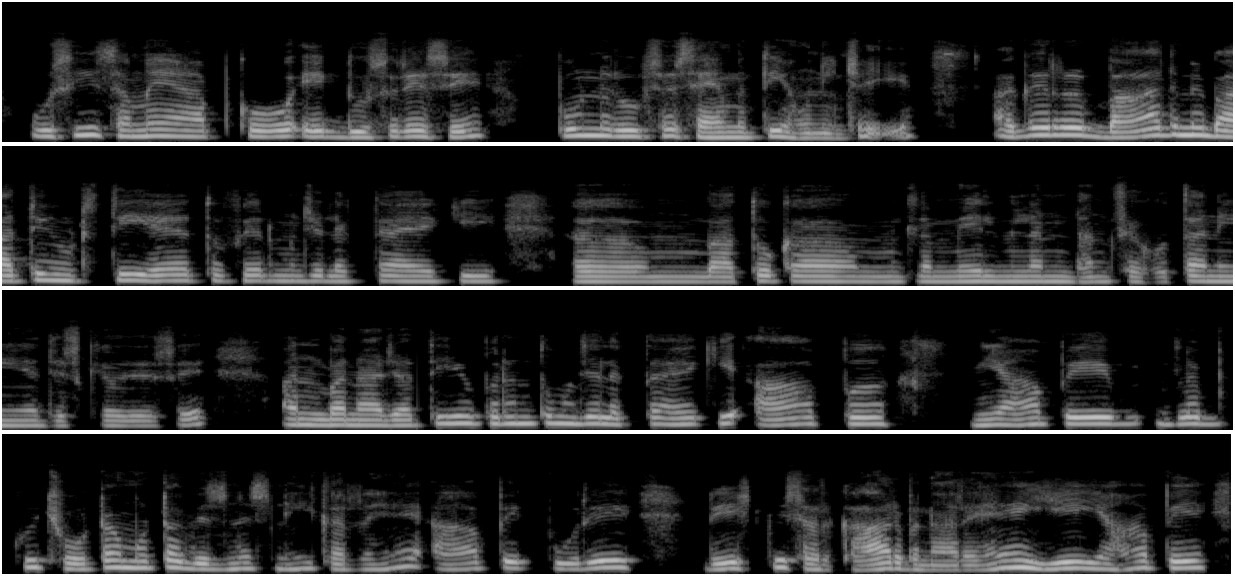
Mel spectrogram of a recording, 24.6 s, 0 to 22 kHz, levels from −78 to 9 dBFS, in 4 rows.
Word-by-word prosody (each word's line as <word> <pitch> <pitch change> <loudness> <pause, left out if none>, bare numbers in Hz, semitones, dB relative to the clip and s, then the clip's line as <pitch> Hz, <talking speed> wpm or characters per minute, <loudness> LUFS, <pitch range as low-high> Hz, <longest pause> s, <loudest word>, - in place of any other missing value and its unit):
उसी 180 +5 +1
समय 180 +1 +2
आपको 165 +1 +1
एक-दूसरे 155 +2 +1
से 160 +5 0 0.4
पूर्ण 195 +1 +4
रूप 170 -1 +4
से 185 +2 -1
सहमति 145 -1 +2
होनी 130 -3 -3
चाहिए, - - -4 0.4
अगर 210 +6 +6 0.2
बाद 185 +8 +3
में 210 -1 +6
बातें 170 +1 +3
उठती 170 +1 -1
हैं, 165 +1 +1
तो 160 0 -7
फिर 160 -1 -2
मुझे 155 0 -4
लगता 145 +1 -6
है 145 -1 0
कि 150 +1 -4 0.5
अम, 140 -1 -1
बातों 135 +3 -1
का 145 0 +2 0.2
मतलब 140 0 -5
मेल-मिलन 145 0 -1
ढंग 135 +1 -7
से 140 - -6
होता 150 +3 -2
नहीं 145 -1 -2
है, 140 - -3
जिसके 135 0 -9
वजह 135 0 -4
से 160 +3 -4 0.4
अनबन 155 -1 +2
आ 150 0 +3
जाती 150 +6 -1
है। 205 - +4
परंतु 195 +2 0
मुझे 190 0 +2
लगता 180 0 -2
है 175 +1 0
कि 210 +2 +1
आप 180 +3 0 0.5
यहाँ 160 +2 0
पे 185 0 +7
मतलब 185 -1 -3
कोई 205 0 0
छोटा-मोटा 185 +5 +2
बिज़नेस 160 +1 -1
नहीं 155 +2 -4
कर 145 -2 -3
रहे 145 +1 -9
हैं। 215 +6 -4
आप 160 +5 -5
एक 175 -1 +1
पूरे 175 +6 +3 0.4
देश 165 +3 +2
की 205 - +3
सरकार 145 -1 0
बना 130 -4 -4
रहे 130 0 -4
हैं, 190 +5 +4
ये 170 0 +5
यहाँ 165 +1 -1
पे 185 +1 +5
160 Hz, 165 wpm, -24 LUFS, 145-180 Hz, 0.5 s, पे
